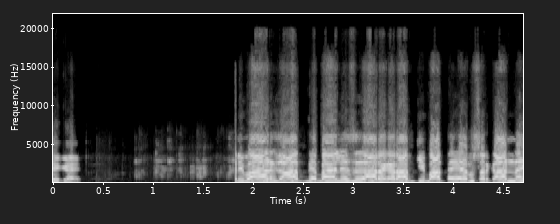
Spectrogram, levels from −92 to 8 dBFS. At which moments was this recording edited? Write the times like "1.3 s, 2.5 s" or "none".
1.8 s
